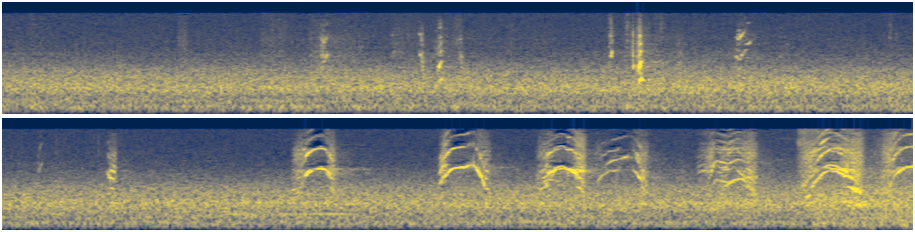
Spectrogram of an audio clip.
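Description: A run of sharp, high squeaks, several a second and growing louder over the last three seconds: a child's pajamas rubbing on a plastic playground slide on the way down. Steady wind noise lies underneath.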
